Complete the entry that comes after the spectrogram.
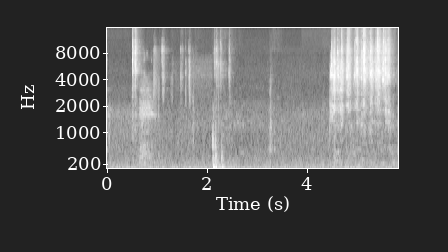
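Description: A few scattered clicks, then a busy clatter of cover dice rattling and tumbling for about a second and a half, with no talking over it.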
